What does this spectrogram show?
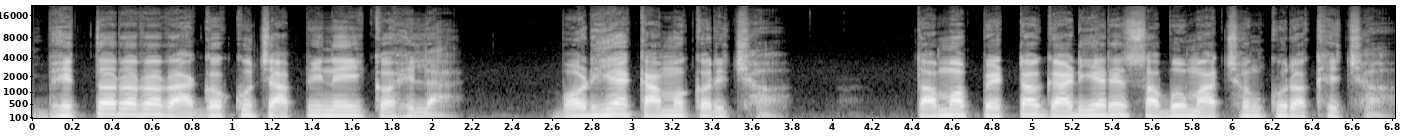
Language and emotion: Odia, neutral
